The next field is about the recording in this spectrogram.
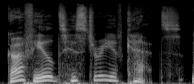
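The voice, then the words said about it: David Attenborough impression. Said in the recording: “do you want to do it in a David Attenborough voice ... I don't know if I can do a David Attenborough.”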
